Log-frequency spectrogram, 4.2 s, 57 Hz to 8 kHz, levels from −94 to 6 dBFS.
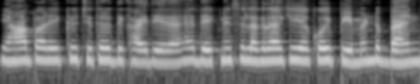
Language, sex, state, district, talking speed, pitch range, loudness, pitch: Hindi, female, Uttar Pradesh, Hamirpur, 240 wpm, 215-235 Hz, -18 LUFS, 230 Hz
